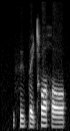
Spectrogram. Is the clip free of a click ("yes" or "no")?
yes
